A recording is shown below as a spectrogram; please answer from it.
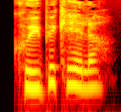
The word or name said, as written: kryb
